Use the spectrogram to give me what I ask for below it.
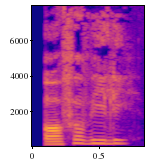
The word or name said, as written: offervillig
